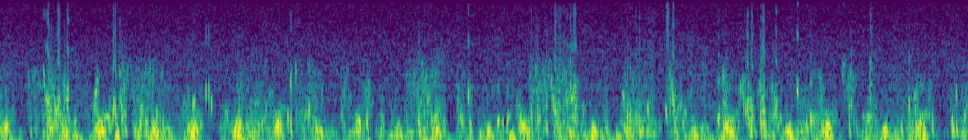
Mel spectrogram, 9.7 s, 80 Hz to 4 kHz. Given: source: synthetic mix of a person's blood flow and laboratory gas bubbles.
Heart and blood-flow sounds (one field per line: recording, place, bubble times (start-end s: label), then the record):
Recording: Doppler ultrasound of blood flow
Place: precordium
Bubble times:
0.02-0.14 s: bubbles
0.26-0.78 s: bubbles
1.07-1.69 s: bubbles
1.89-1.98 s: bubbles
2.02-2.16 s: bubbles
2.35-2.73 s: bubbles
2.85-3.27 s: bubbles
3.40-3.49 s: bubbles
3.60-3.73 s: bubbles
4.03-4.48 s: bubbles
4.54-4.74 s: bubbles
4.96-5.12 s: bubbles
5.17-5.81 s: bubbles
6.02-6.11 s: bubbles
6.23-6.86 s: bubbles
7.15-7.83 s: bubbles
7.94-8.24 s: bubbles
8.41-8.77 s: bubbles
8.95-9.37 s: bubbles
9.42-9.69 s: bubbles
From the record:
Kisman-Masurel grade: 332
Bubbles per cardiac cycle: rolling drumbeat, 9 or more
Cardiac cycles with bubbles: 50 to 99%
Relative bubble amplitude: moderate (0.250 to 0.450)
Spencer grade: 3 (all of the cardiac periods contain showers or single bubble signals, but not dominating or overriding the cardiac motion signals)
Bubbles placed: only in the low amplitude regions of the cardiac cycle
